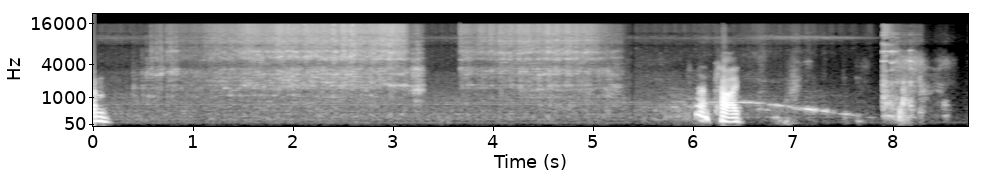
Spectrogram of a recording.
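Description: Bowl gouge cutting the face of a wooden blank spinning on a lathe: a steady hiss of shavings in two passes with a short break between. About six seconds in, the lathe motor's whine falls steadily in pitch as the machine spins down.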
